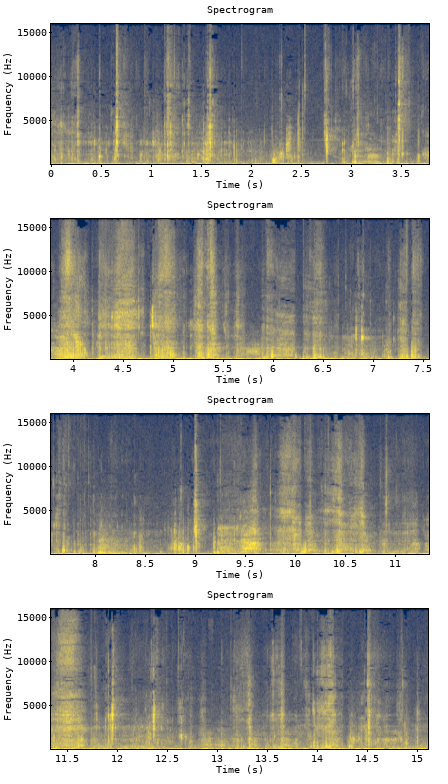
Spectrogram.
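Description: Close-miked chewing and biting of braised meat: a steady run of short mouth clicks and smacks.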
